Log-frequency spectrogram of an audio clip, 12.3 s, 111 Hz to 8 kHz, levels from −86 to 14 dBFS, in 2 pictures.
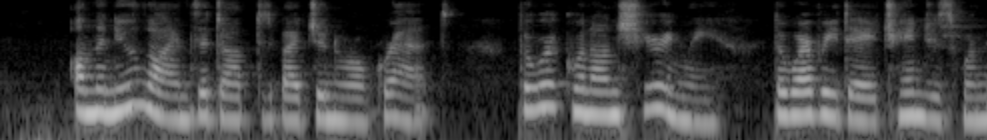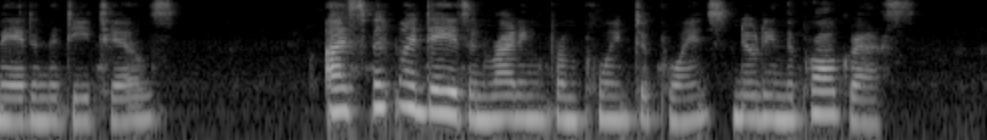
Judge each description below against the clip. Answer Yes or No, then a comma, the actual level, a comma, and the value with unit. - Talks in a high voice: Yes, high, 220 Hz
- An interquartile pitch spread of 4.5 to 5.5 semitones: No, average, 3.0 semitones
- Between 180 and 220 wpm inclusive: No, average, 170 wpm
